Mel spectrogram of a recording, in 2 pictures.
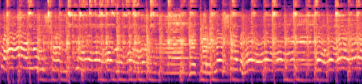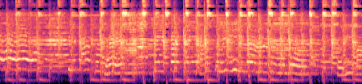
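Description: Live Bengali folk music: a wavering, vibrato melody line over a steady hand-drum beat.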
